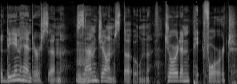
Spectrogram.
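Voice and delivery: words read in a put-on American Yankee accent. Listing England's players, the speaker reads the names; put-on American accent. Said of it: "Mä puhun tällaisella jenkkiaksentilla".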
